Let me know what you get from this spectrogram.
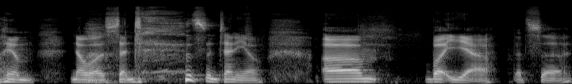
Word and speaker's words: Noah Centineo: Noah Centineo.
